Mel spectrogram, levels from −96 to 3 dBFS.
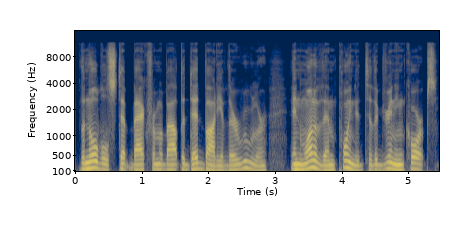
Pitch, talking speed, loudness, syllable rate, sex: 135 Hz, 230 wpm, -18 LUFS, 6.1 syllables/s, male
